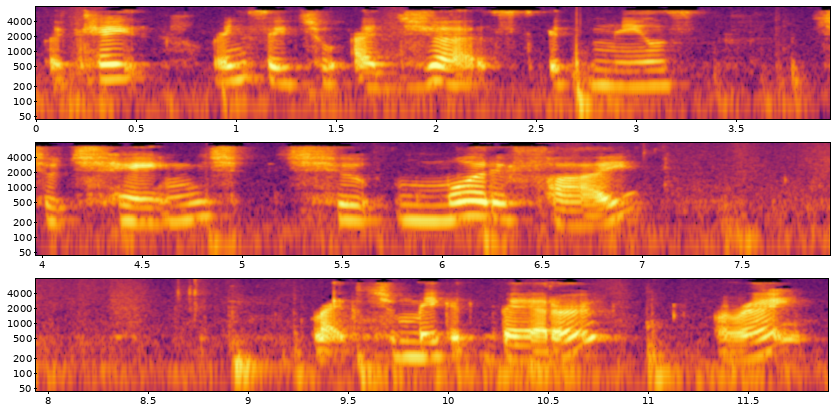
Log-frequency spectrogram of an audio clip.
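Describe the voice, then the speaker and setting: High-voiced woman teaching English slowly. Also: gravelly, bright, forceful tone, breathy edge. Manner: slow, repeats words for learners to echo. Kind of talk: online English vocabulary lesson. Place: Canada. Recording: dull lo-fi recording.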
